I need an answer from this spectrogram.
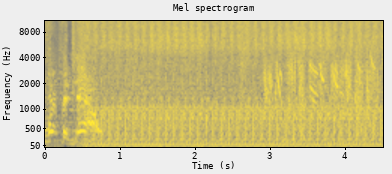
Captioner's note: gunshots banging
